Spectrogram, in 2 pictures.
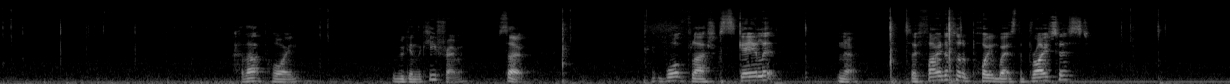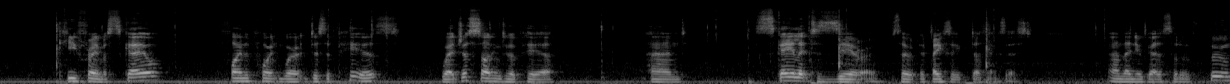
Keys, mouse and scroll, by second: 0.0 click, 0.3 Left, 0.4 Left, 0.7 Right, 0.8 Right, 1.0 Right, 1.1 Right, 1.3 Right, 1.5 Right, 1.7 Right, 1.9 Right, 2.0 Right, 2.2 Right, 2.3 Right, 2.8 Left, 3.2 click, 5.6 click, 7.2 s, 8.9 space, 9.5 space, 10.7 s, 11.6 i, 14.0-15.6 drag, 15.6 space, 16.0 space, 17.2 i, 19.4 drag, 19.8 s, 21.6 i, 23.3 click, 23.6 space.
